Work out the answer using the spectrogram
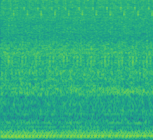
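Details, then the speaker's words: Ford Focus after motor mount replacement and fixing a stalling problem: low, even idle hum holds steady with no stumble or hunting; smoothest idle since the issue began. "so it's never sounded this good or idled like this since we had this little issue"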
